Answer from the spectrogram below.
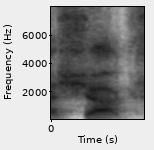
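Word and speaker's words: Shough: Yeah, shuck, sure. Shuck and oyster. There you go. Yeah, that's how I'll try to remember it.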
